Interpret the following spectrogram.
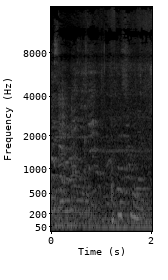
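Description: Indistinct voices of people talking nearby, with children's voices among them.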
